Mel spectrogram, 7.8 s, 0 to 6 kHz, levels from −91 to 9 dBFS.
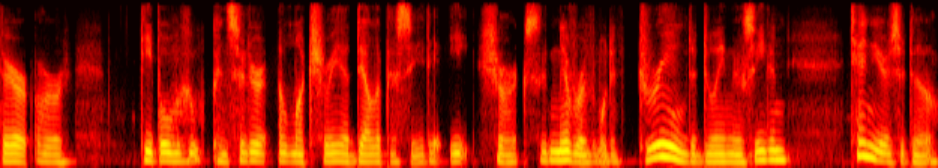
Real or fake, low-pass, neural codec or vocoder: fake; 5.4 kHz; codec, 16 kHz, 1 kbps, X-Codec, HuBERT features, trained on balanced general audio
